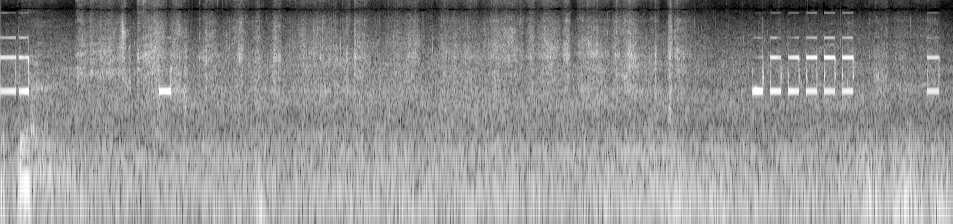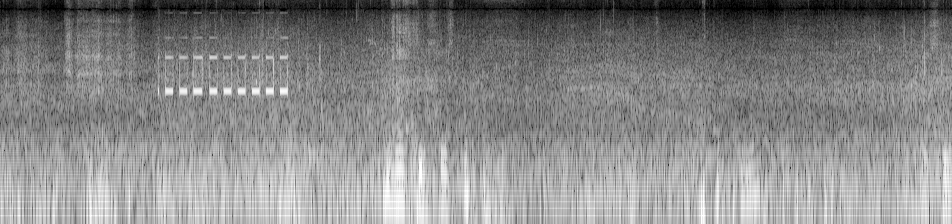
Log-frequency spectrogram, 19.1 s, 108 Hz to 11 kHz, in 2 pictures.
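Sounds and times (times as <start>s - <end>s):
metal detector beeping: 0.0s - 0.4s, 1.6s - 1.9s, 7.5s - 8.6s, 9.2s - 9.5s, 11.1s - 12.5s
digging in soil: 0.0s - 7.2s, 8.6s - 12.3s
wind on microphone: 14.2s - 14.7s.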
